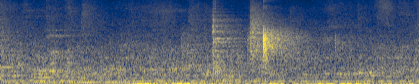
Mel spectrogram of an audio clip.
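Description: A cue strikes a billiard ball, and the balls click together sharply.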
